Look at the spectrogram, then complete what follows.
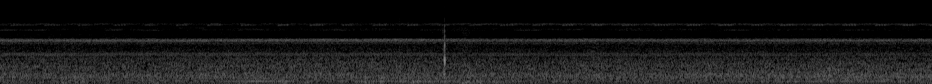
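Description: Crickets chirping in a steady chorus: one continuous high trill with a faster, evenly pulsing chirp above it. A single sharp click sounds about four and a half seconds in.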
